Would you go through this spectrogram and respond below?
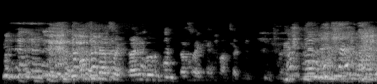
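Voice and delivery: high voice, laughing, mocking a whiny excuse; laughing mockery. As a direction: laugh while parodying the excuse. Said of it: "People always believe".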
